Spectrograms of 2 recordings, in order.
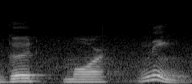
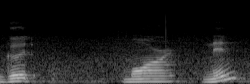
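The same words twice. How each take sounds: First: Slow GOOD MORNING syllable by syllable, ending "ning". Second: GOOD MORNING in separate pieces, ending "nin". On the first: Teacher contrasting two ways, MORNING as slow "mor-ning". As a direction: separate each syllable, MORNING closing on NG. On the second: Teacher contrasting two ways, MORNING as "mor-nin". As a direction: split MORNING and end it on plain N. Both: Shown as a demonstration. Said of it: "say it in two different ways".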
